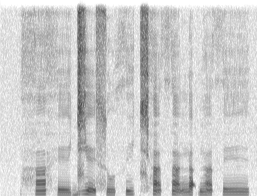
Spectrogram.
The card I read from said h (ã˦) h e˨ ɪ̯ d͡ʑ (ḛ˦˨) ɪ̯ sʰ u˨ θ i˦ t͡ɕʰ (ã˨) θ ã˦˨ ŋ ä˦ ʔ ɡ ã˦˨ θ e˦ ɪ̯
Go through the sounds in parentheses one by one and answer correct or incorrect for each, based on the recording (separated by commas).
correct, correct, incorrect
